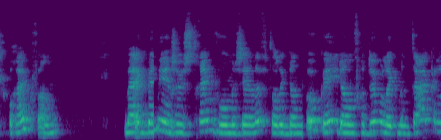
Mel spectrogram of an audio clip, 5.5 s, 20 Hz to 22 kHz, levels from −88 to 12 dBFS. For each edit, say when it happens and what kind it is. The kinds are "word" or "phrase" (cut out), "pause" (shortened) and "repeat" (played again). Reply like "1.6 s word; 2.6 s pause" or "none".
1.9 s word; 3.8 s word

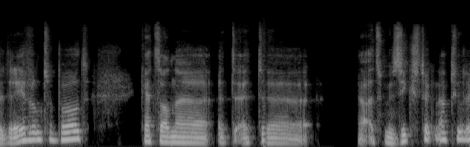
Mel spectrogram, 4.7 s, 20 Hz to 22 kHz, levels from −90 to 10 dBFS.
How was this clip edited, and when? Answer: none

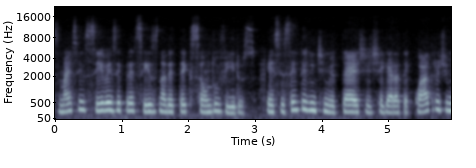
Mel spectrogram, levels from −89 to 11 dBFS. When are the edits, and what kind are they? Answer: 4.8 s word

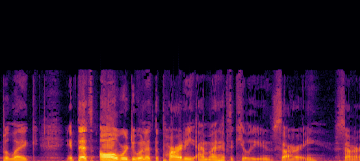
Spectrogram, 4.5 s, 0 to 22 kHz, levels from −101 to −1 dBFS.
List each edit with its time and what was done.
none

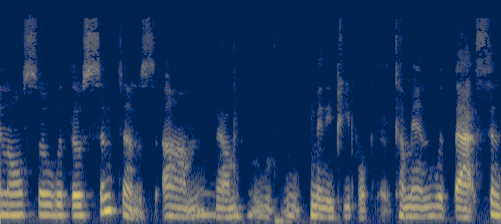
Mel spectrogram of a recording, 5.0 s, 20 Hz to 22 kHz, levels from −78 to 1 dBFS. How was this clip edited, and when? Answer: 2.2 s word; 3.1 s word; 3.9 s word

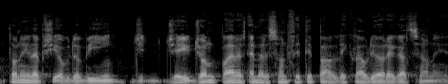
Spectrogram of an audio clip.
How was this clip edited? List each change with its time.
1.3 s pause; 2.4 s phrase

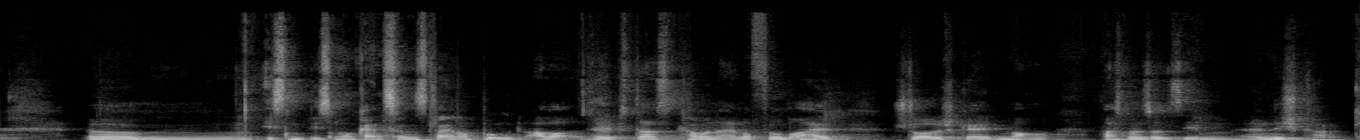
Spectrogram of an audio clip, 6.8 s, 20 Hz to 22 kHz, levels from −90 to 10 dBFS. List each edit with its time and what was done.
none

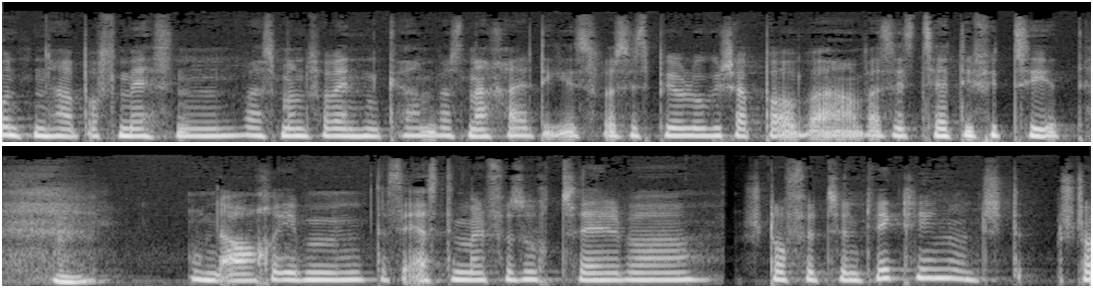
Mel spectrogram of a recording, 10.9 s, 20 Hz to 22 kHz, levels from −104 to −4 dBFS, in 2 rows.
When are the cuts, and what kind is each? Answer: 9.1 s pause

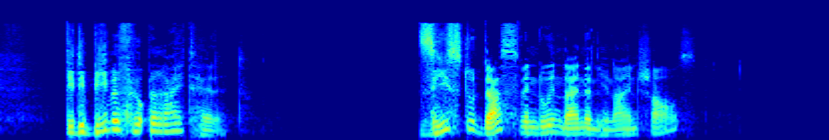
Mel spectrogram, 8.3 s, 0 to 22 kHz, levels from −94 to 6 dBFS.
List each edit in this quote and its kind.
1.5 s word; 6.0 s word

